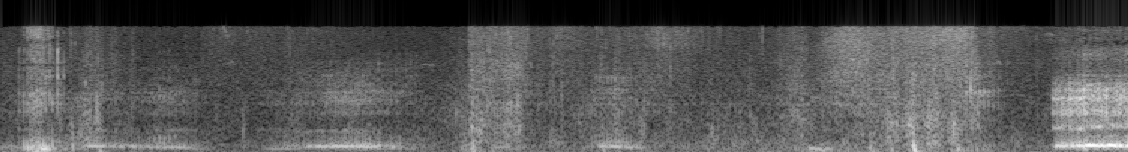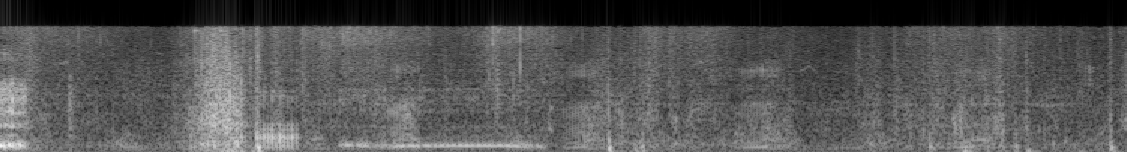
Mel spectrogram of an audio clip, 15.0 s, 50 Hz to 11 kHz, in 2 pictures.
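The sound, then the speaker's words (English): Male bison bulls, each about a ton, bellow on summer grassland in the rutting season, giving several deep, rough, roaring calls that rise out of lower rumbling and background noise. “Male bison weigh in at 1 ton.”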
